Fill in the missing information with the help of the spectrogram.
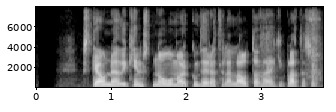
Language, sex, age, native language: Icelandic, male, 40-49, Icelandic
